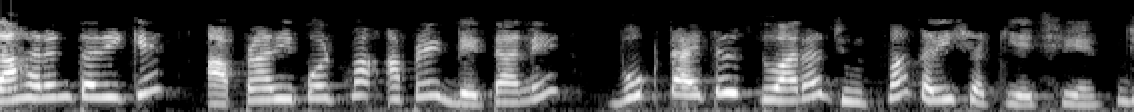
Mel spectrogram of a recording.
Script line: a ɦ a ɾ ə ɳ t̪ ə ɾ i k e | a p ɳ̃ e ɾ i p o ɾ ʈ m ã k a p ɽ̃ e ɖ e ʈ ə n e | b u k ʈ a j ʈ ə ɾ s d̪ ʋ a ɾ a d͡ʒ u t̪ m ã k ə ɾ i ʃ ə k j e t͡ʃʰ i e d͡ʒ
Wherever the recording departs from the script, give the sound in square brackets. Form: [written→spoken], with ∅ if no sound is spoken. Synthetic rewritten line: a ɦ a ɾ ə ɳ t̪ ə ɾ i k e | a p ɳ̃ [e→a] ɾ i p o ɾ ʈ m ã [k→ʔ] a p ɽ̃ e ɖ e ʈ [ə→a] n e | b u k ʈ a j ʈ ə [ɾ→l] s d̪ ʋ a ɾ a d͡ʒ u t̪ m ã k ə ɾ i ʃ ə k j e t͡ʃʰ i e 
